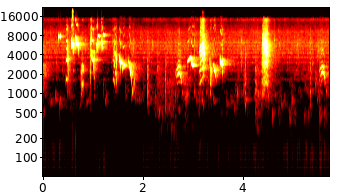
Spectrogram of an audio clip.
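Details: Greater green leafbird singing in a lively, provoking style meant to stir other leafbirds to reply: rapid varied whistles, slurred downward notes and harsh bursts, delivered in quick runs with brief gaps.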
